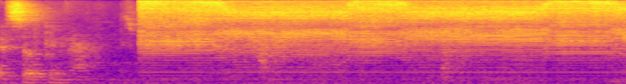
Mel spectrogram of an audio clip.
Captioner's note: pen buzzes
